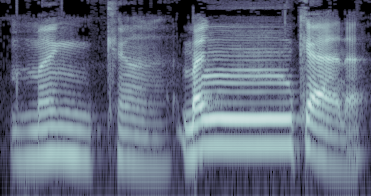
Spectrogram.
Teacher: So the noon is not completely pronounced. You hide the sound.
